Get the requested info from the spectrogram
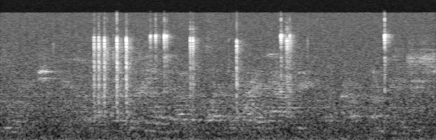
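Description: Near silence: faint room tone with a scattering of small, sharp clicks from about one second in until near the end.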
